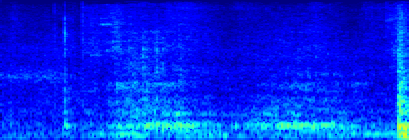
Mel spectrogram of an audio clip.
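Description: Drawer of a wooden desk being handled by its knob: a faint click, a low rubbing, then a sharp knock at the very end.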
